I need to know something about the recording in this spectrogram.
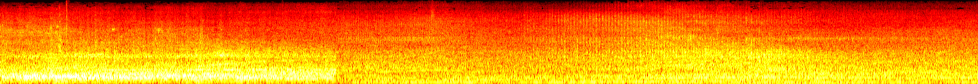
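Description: Car traffic hums along the street.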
